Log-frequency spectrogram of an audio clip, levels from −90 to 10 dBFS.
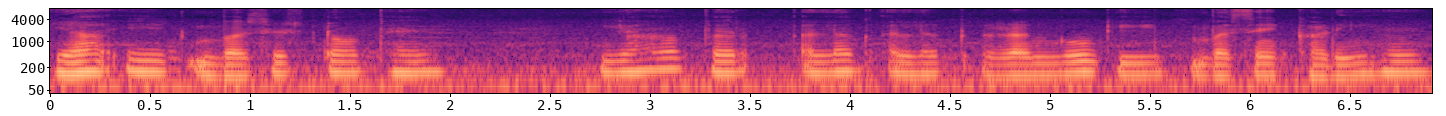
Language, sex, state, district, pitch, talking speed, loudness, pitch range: Hindi, male, Uttar Pradesh, Hamirpur, 140 Hz, 120 wpm, -17 LUFS, 125-150 Hz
